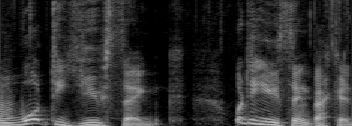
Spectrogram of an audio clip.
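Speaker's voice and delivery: pushy, demanding, aggressive, pressing tone. Retelling an interview question from the interviewer: aggressive imitation of Connor. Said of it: "that sounded very aggressive".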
